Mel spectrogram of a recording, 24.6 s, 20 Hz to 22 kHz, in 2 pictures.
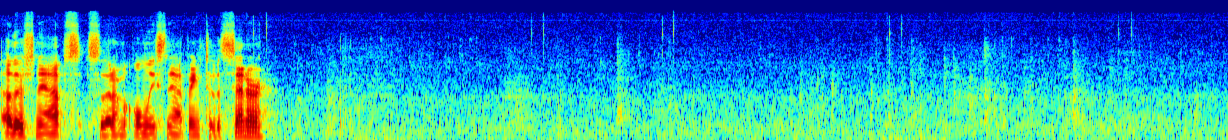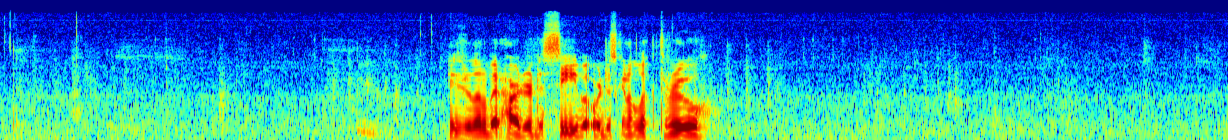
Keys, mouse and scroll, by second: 3.2 middle click, 5.4 click, 6.8 click, 7.2 middle click, 13.1 right click, 14.0 middle click, 14.1 middle click, 14.2 middle click, 14.3 middle click, 14.6 middle click, 14.7 middle click, 16.6 click, 19.0 click, 19.0-19.8 scroll, 21.3-21.6 scroll, 22.0-24.0 scroll, 24.0-24.5 scroll.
